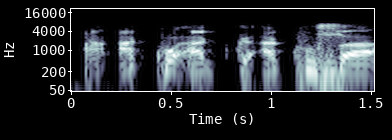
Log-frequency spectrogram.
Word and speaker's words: Aqsa: Alaska, aqsa. I don't know how they pronounce this thing.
